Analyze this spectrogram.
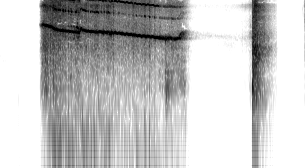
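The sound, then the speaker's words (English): Fireworks rockets going off: one whistling rocket with a loud, steady whistle whose tone slowly falls over nearly two seconds, then a short, sharp crackling burst after a brief gap. “So let the fireworks go up now.”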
